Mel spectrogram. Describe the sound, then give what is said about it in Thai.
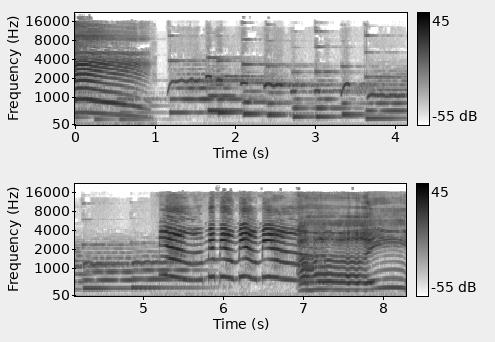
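A voice imitates a cat meowing: one drawn-out, falling meow, then several quick wavering mews near the end. Steady melodic tones play in between, clear. “เสียงแบบนี้จริงหรือเปล่า นี่นี่นี่นี่ไปฟังเสียงแบบออริจินอลดีกว่า ว่าเจ้าแมวออริจินนี่มันคืออะไร”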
